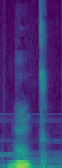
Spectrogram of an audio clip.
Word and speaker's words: route: Route）。这个 Route。也可以念成 route，好，就是看就是你自己的习惯。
